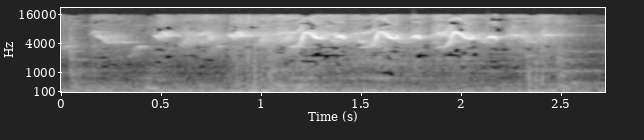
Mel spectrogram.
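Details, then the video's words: Van Hasselt's sunbird singing to provoke other birds: a continuous, slightly blurred warble of very high, thin notes with several sharp twisting peaks in the middle, over faint low background hum. "Ampuh Pancing Emosi Kolibri Wulung"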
